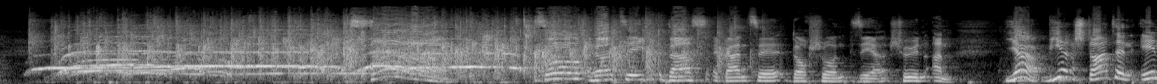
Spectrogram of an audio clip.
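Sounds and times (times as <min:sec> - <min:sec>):
live audience applauding and cheering: 0:00.0 - 0:07.6
whoops and shouts: 0:00.2 - 0:05.5
speech: 0:06.0 - 0:11.5.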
